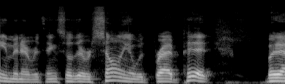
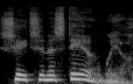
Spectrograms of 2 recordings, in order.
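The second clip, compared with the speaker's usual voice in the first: tossed-off, purely sarcastic, pitched-up delivery; 8 semitones higher, 4 dB quieter than usual. Quoting a favorite movie line: quick Jason Statham delivery. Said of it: "So quick".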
